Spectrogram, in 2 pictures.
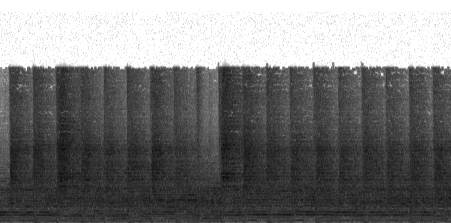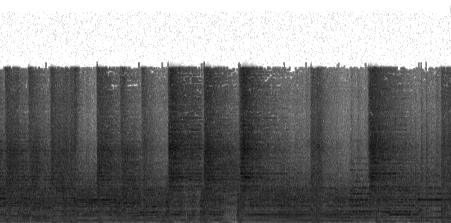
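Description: A rock band playing live: a drum kit keeps a steady beat under electric guitars. The music dips briefly about three-quarters of the way through, then carries on.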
